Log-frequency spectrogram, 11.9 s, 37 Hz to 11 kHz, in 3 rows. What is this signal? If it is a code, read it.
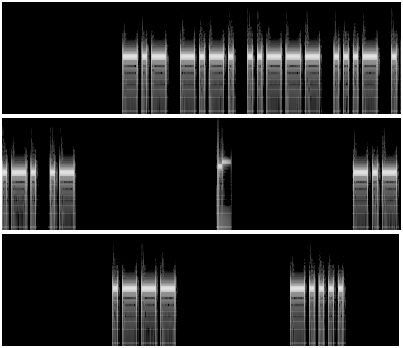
Morse code, heard as a keyed tone, about 25 wpm, spaced as for 14 wpm, 700 Hz. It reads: KC2VFA KJ6
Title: USA Call Signs - 6 Characters - 8x Character Spacing - 25wpm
